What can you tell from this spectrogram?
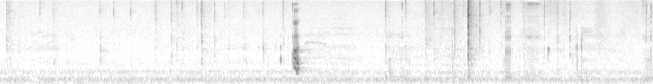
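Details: Two short, sharp, soft hiccups about two seconds apart over soft background noise; hiccups.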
